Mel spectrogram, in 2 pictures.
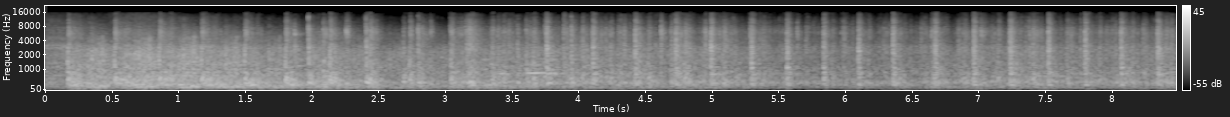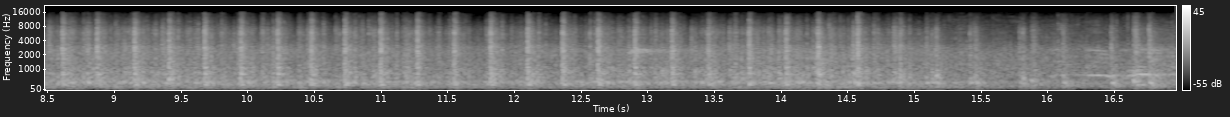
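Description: Sharp knocks in a steady rhythm, about three a second, over a background of voices in an ice rink.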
